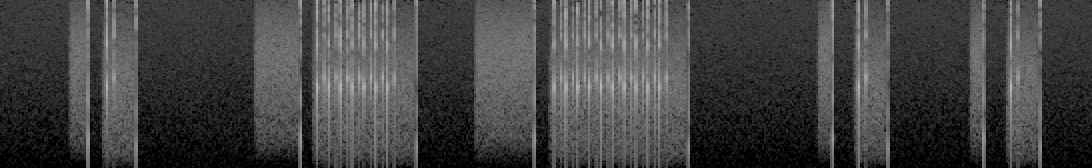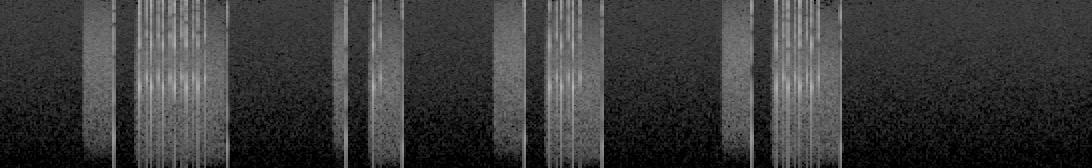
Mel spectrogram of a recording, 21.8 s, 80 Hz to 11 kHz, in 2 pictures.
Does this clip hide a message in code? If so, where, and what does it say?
Yes: pulse dialling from 0.7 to 19.4 s, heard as a rotary dial, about 9 pulses a second. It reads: 1 7 0 1 1 6 1 3 4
